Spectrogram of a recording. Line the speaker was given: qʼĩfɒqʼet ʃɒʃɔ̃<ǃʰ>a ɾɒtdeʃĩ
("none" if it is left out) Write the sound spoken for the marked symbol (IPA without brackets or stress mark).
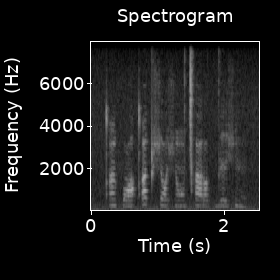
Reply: ǀʰ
